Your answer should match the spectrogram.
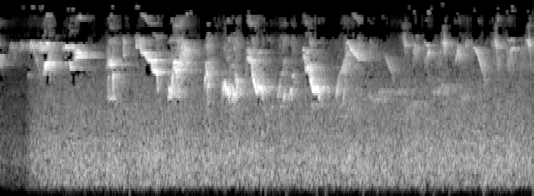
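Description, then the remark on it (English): Dense birdsong fills the mountain jungle of the Sierra Nevada in Tayrona National Park, with many overlapping chirps and trills from several birds, some bright, over a steady hiss of ambient jungle noise; no one speaks. “Here's a quick sound of some bird song in the jungle up there in the national park”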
